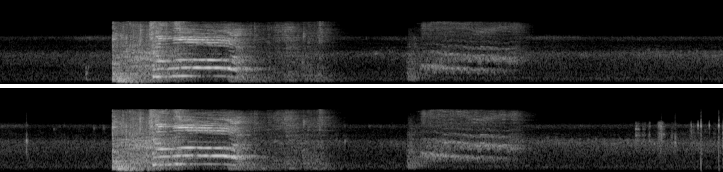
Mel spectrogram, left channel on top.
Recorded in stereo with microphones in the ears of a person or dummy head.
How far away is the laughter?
About 2.0 m.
